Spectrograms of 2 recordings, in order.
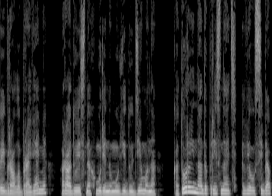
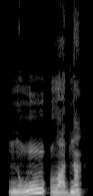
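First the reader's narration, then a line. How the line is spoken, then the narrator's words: Drawled. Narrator (Russian): протянул он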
